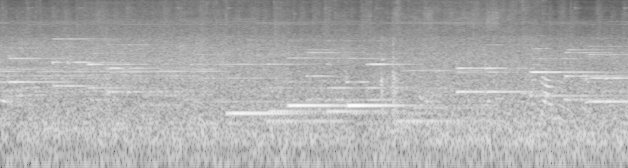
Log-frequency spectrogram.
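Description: Shinkansen platform departure melody: a simple electronic tune of single held notes played over the station speakers, signalling that the train is about to leave. Steady platform and train noise runs beneath it.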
